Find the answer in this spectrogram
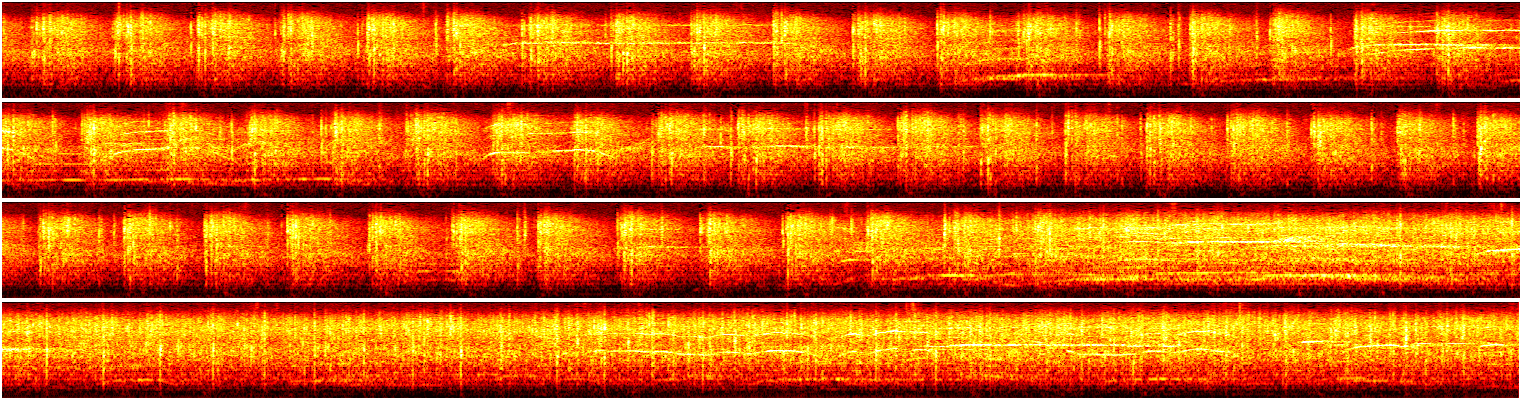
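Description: Concert audience clapping in unison at a steady beat of about two claps a second, calling the band back for an encore after the show's end. Shouts and calls from the crowd rise over the clapping in the second half.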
